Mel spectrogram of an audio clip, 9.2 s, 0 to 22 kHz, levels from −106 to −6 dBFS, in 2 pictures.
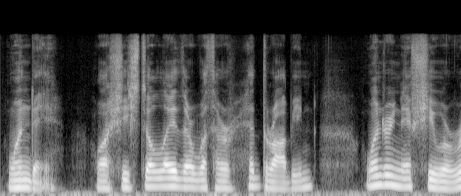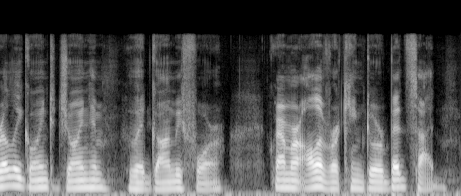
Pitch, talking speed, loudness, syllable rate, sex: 115 Hz, 195 wpm, -18 LUFS, 6.0 syllables/s, male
